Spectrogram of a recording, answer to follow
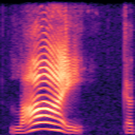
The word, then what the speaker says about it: lie: 이렇게 알파벳이 3개밖에 없는 짧은 영어 단어의 끝에 IE가 쓰이면 IE는 I 소리가 나니까 lie가 되겠죠?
